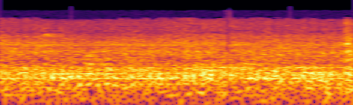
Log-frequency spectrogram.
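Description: Steady, loud outdoor background noise with a low hum running through it, picked up on a live field reporter's microphone at an airport cargo terminal gate.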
